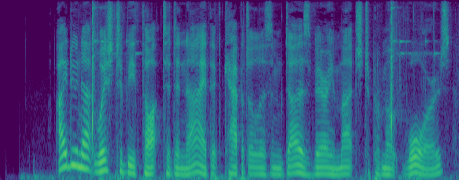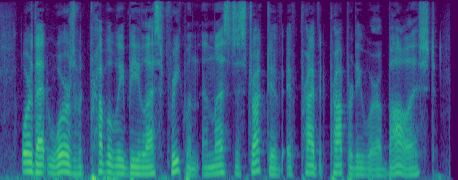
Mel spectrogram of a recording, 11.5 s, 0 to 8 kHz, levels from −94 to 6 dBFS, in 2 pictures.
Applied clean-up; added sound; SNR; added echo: none; Shatter / Crushing; 16 dB; none.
